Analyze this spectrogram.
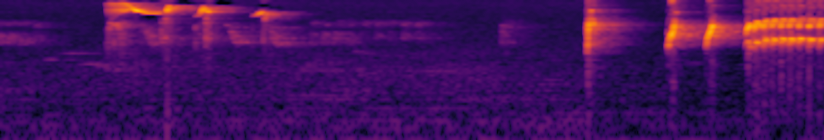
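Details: Orange-headed thrush singing loudly and openly as a lure recording meant to stir other birds to answer. Shrill high chirps and whistles come in separated bursts, with a quiet low hum beneath and a dense ringing phrase at the close.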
